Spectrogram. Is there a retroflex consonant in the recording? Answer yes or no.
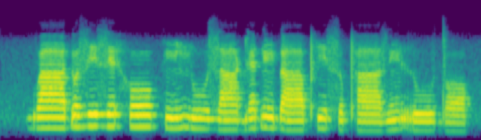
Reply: no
